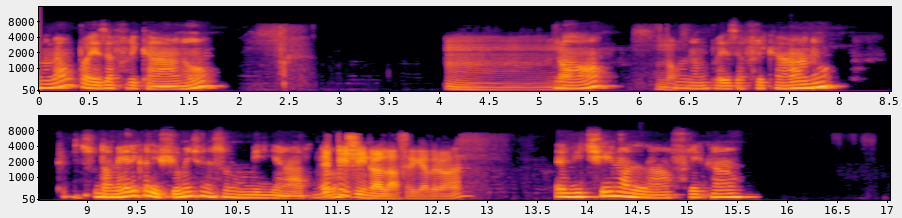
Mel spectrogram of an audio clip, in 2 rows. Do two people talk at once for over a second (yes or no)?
no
